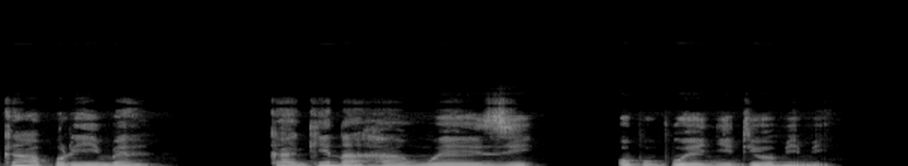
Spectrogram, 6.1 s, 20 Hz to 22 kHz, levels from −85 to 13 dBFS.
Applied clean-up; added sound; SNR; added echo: none; none; none; none.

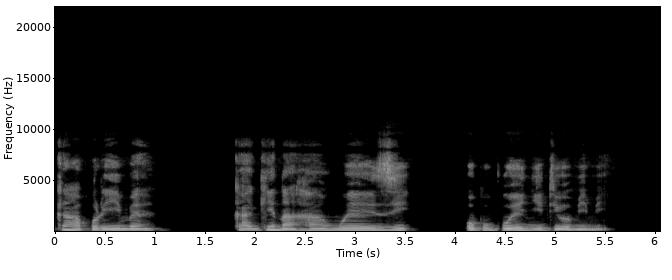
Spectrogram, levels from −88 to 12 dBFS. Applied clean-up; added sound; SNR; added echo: neural mask model Resemble Enhance denoiser.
